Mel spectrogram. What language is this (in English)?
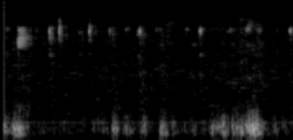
Chinese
